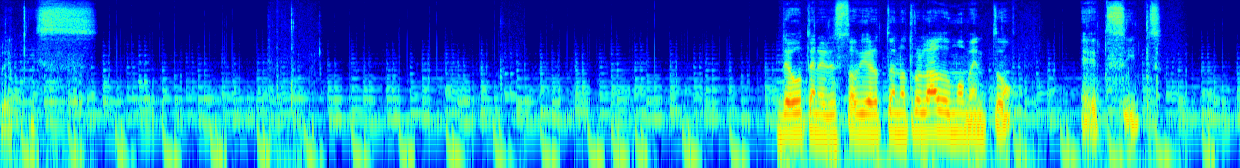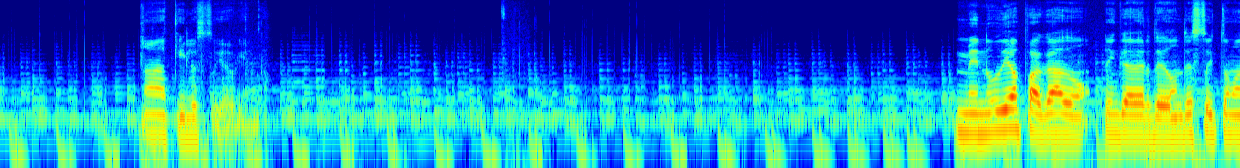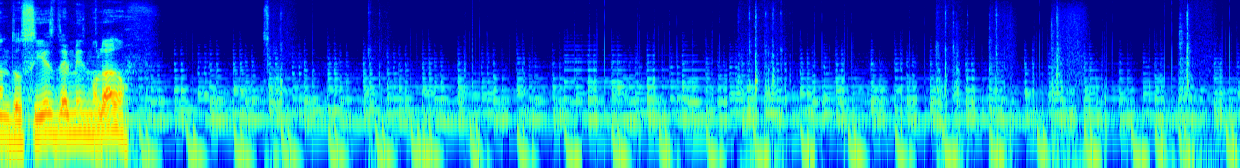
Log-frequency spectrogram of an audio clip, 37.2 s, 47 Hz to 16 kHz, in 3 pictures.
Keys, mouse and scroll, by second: 0.0-37.2 typing, 4.4 ctrl+x, 9.8 click, 13.1 click, 17.1 super+/, 19.2 click, 26.8 Up, 27.0 Up, 27.1 Up, 27.3 Up, 28.3 Up, 28.3 Right, 29.1-32.3 Right, 34.0-34.5 Left, 35.1 Right, 36.4 Right.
